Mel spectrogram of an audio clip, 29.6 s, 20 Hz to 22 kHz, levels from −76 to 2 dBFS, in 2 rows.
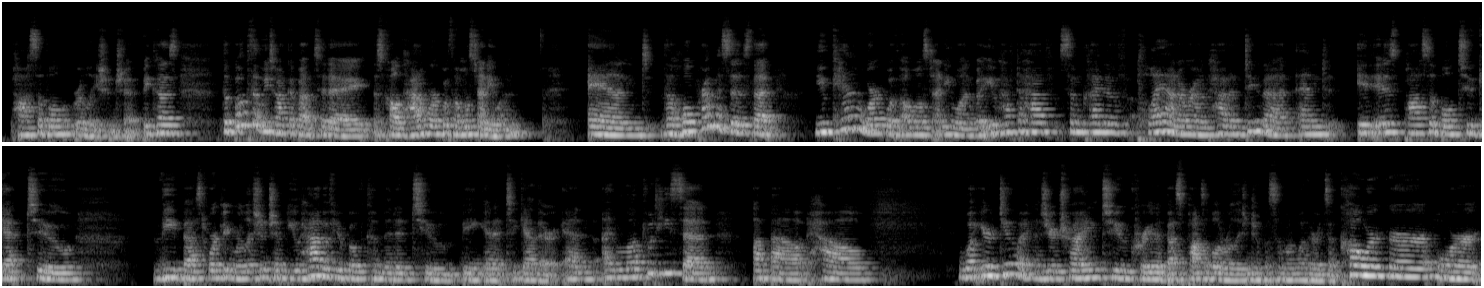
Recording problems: off-mic speech; far
room echo; slight; dies away in 0.4 s

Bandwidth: 15.5 kHz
